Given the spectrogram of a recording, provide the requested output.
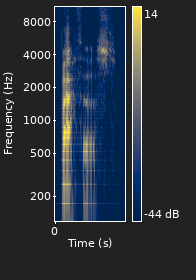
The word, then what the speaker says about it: Bathurst: those if you say Bathurst no no no because I got corrected about that a few years ago they went no it's Bathurst yes there's no bars there my friend it's hot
